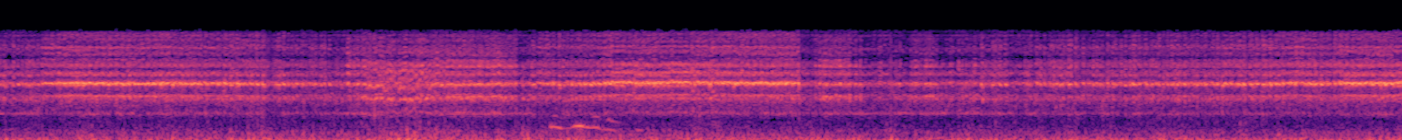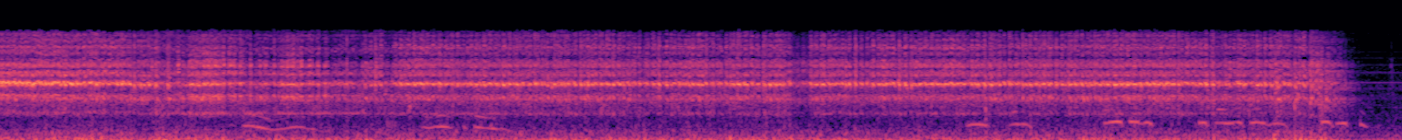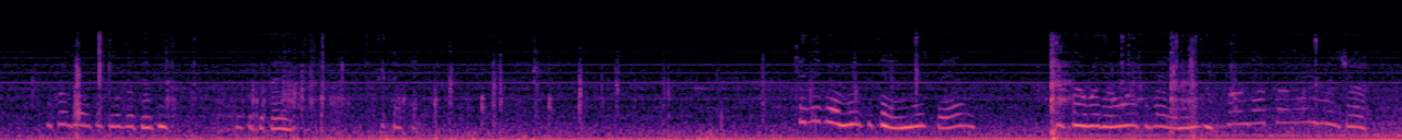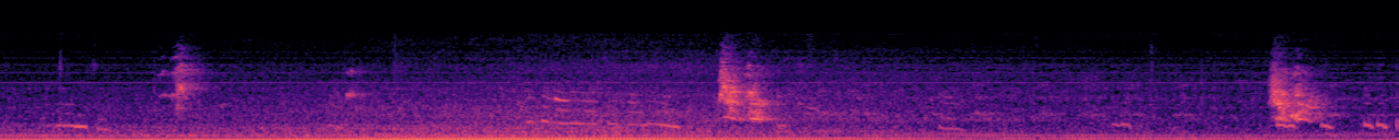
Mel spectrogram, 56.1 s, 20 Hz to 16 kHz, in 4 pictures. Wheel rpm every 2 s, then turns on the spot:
160, 160, 160, 160, 160, 160, 160, 160, 160, 160, 160, 160, 160, 110, 0, 0, 0, 0, 0, 0, 0, 0, 0, 0, 0, 0, 0, 0.
none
